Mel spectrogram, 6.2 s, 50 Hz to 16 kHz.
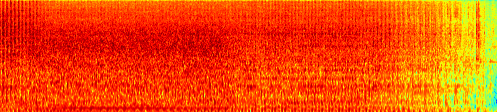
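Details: Honda HRX476 lawnmower, unstarted for about 6 weeks, rota clutch that would not turn off under investigation: steady, even, unbroken single-cylinder drone for several seconds, then winds down and stops; normal running.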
